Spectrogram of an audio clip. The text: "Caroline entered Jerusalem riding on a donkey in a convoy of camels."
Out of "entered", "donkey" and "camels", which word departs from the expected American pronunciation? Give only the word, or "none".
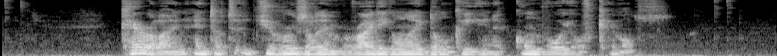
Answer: none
